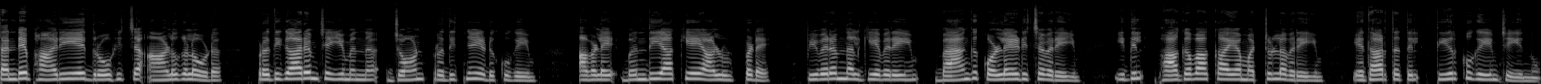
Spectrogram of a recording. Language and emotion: Malayalam, neutral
